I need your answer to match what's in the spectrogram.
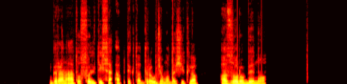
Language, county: Lithuanian, Kaunas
